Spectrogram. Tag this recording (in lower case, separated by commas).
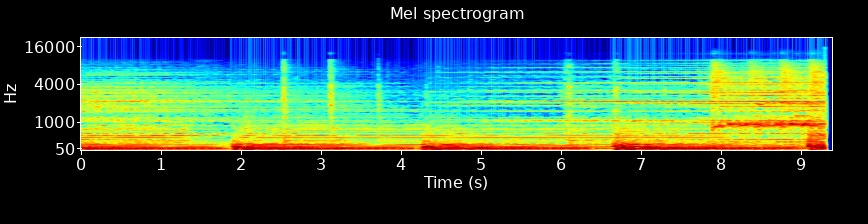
music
